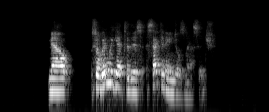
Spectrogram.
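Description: A middle-aged man speaks calmly and explains, close to the microphone.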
